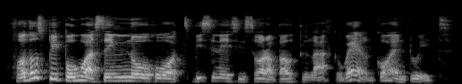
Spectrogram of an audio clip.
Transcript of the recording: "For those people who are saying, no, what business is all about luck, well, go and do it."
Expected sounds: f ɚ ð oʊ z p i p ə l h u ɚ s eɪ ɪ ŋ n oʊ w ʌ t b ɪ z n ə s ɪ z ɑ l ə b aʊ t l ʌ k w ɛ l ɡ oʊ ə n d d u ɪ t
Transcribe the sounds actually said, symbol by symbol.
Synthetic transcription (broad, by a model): f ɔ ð oʊ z p i p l h u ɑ s eɪ ɪ ŋ n oʊ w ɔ t b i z n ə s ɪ s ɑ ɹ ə b aʊ t l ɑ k w ɛ l ɡ oʊ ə n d d u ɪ t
